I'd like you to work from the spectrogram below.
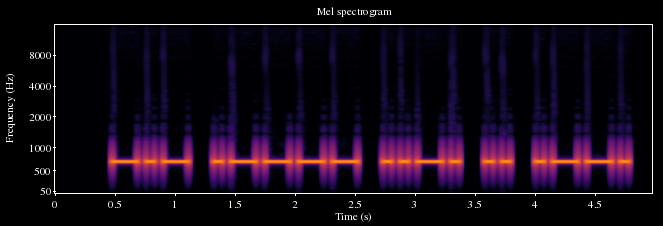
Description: Morse code, heard as a keyed tone, about 17 wpm, 700 Hz. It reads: K1FIP
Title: USA Call Signs - 5 Characters - Repeated 3x - 17wpm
